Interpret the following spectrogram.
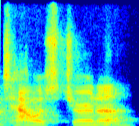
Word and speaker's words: Tauscherna: hello everyone um my name is tauscherna that's actually how you pronounce my last name so for those of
